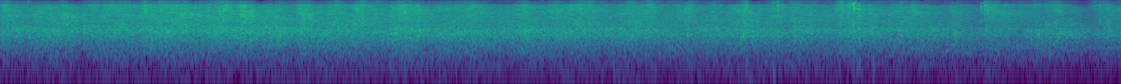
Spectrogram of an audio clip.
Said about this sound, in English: All right, so a round of applause for our speakers and enjoy.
